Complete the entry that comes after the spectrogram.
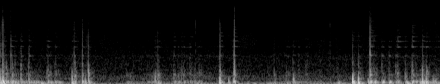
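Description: A large pink hollow inflated rubber ball with nubs is scratched and rubbed with the nails of both hands close to the microphone. Short, dull scratching taps and rubbing sounds come in irregular bursts, mostly low and thumpy with a faint high scrape on the sharper strokes.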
